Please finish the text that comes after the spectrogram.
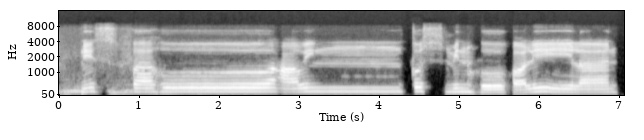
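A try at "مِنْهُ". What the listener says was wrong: Minhu. Hu-nya jangan dijeda. Tak ada tanda panjang di situ.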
